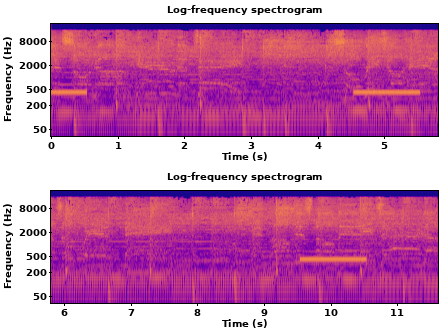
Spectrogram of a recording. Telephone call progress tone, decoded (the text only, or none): ringback tone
